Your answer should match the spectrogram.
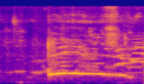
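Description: One long howl at a steady pitch, starting about three-quarters of a second in and sagging at the very end.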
